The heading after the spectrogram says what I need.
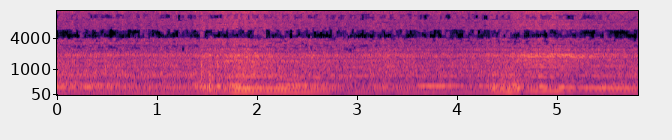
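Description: Small single buzzes along evenly, picking up and settling back with the throttle, no knocks or misses; a fresh rebuild running clean.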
